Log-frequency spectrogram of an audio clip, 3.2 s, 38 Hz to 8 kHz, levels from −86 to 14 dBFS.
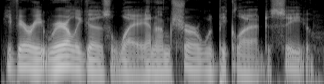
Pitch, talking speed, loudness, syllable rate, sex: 90 Hz, 280 wpm, -21 LUFS, 6.2 syllables/s, male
